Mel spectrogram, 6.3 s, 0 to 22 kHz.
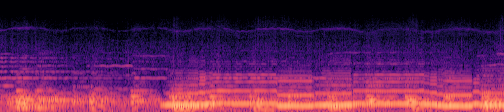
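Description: Tango dance orchestra playing an instrumental passage from a 1930 78 rpm shellac record. From about two seconds in, the band plays louder, long held melody notes that step between a few pitches.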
